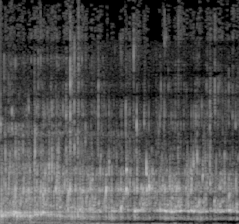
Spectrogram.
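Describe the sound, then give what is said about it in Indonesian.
Hot water is poured into a glass in a steady, continuous trickling stream, moderately loud and with no voices over it. “kamu tuangkan air panas itu.”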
